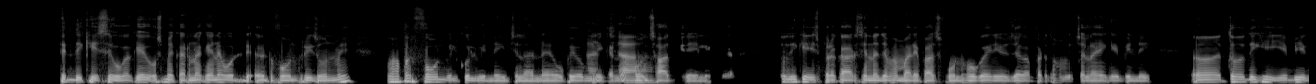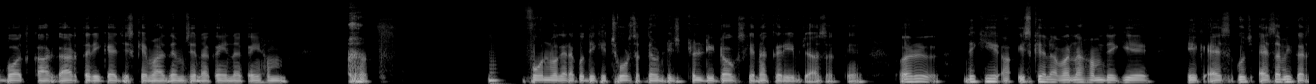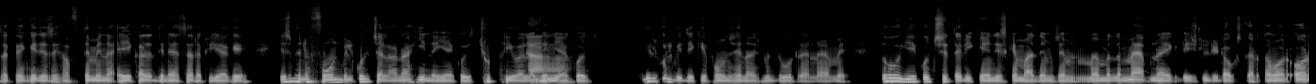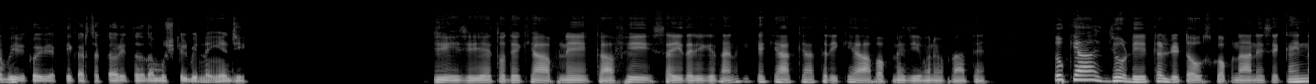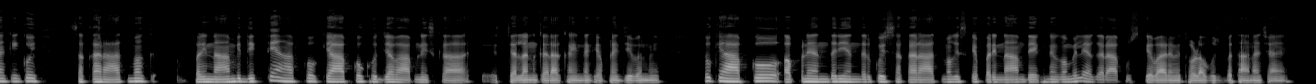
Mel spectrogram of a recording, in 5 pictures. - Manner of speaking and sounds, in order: in English: "फ्री ज़ोन"; cough; sniff; in English: "डिजिटल डिटॉक्स"; in English: "डिजिटल डिटॉक्स"; in English: "डिजिटल डिटॉक्स"
- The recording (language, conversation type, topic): Hindi, podcast, डिजिटल डिटॉक्स करने का आपका तरीका क्या है?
